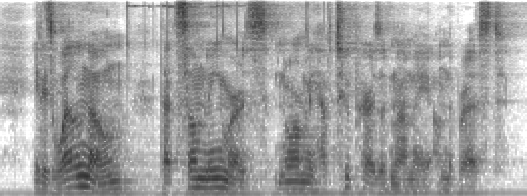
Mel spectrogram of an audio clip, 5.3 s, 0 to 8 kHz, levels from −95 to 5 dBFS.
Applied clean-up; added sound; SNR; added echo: none; Chink, clink; 17 dB; reverberation time 0.7 s.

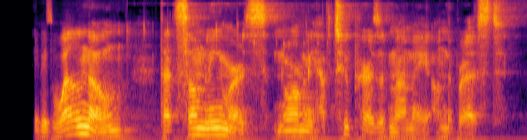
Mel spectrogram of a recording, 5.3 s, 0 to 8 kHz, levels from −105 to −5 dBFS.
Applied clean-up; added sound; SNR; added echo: neural mask model DeepFilterNet 3.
